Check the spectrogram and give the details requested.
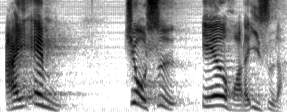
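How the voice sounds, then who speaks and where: Animated Taiwanese pastor, high voice. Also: male voice, unhurried, breathy edge. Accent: Taiwanese Mandarin. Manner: animated, asks the congregation questions. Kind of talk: sermon. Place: church sanctuary. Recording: echoey church hall.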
